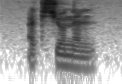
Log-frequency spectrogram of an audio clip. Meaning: actional
- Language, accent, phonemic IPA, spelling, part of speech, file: French, France, /ak.sjɔ.nɛl/, actionnel, adjective, LL-Q150 (fra)-actionnel.wav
